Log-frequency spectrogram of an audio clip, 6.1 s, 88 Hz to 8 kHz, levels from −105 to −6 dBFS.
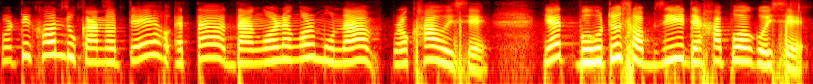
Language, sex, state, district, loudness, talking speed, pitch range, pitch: Assamese, female, Assam, Sonitpur, -16 LUFS, 140 wpm, 285-350 Hz, 315 Hz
